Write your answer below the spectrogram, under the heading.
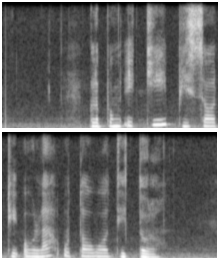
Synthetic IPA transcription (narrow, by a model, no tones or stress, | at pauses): ɡ̥ləb̥ʊŋikib̥i̤sɔd̪̥i̤ʔolahut̪ɔwɔd̪̥i̤d̪̥ɔ̤l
